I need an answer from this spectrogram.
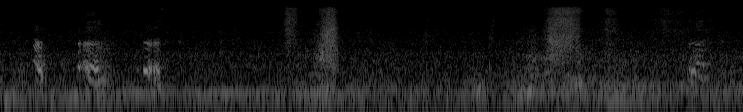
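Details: French Bulldog puppies indoors, giving short whiny squeals and whimpers in brief bursts, several in the first two seconds and another near the end, with soft rustling and hissy bursts of background noise between them.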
